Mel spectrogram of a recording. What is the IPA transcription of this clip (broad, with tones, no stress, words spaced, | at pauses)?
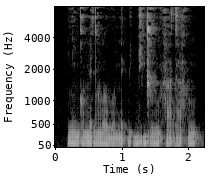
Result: lĩ˨ ɡɔ˧nɛ˧dɔ̃˨lɔ˨ wo˨ nɛ˨k͡pi˨ɡ͡bi˧ d͡ʒu˨ɾũ˧ ha˨ɡa˨˦hũ˦˨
